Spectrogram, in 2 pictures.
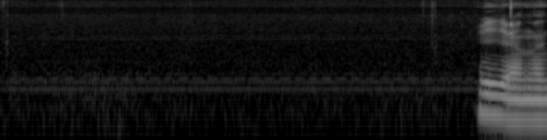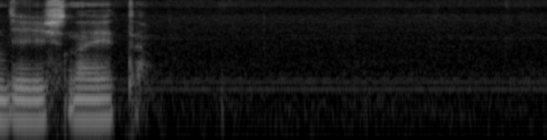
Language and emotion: Russian, sad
